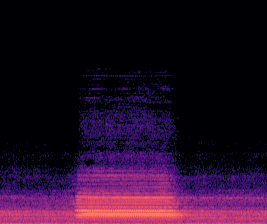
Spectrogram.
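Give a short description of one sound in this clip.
A model locomotive sounds a loud horn blast.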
